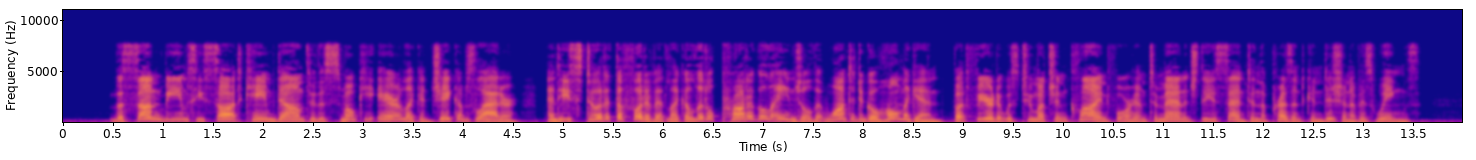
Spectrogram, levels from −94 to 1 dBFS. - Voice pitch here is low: No, high, 190 Hz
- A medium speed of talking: No, fast, 225 wpm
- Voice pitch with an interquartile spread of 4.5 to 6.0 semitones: Yes, average, 4.9 semitones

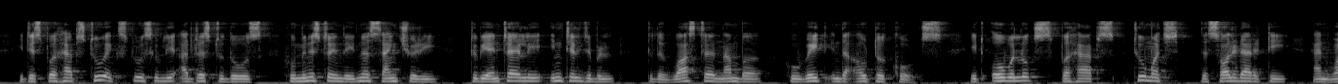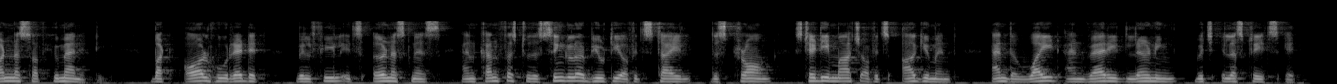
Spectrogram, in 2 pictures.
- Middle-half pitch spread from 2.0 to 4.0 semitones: Yes, narrow, 2.4 semitones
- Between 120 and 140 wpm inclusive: No, average, 165 wpm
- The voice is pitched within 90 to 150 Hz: Yes, medium, 140 Hz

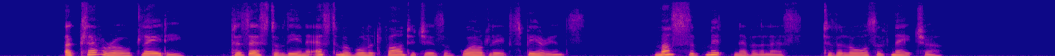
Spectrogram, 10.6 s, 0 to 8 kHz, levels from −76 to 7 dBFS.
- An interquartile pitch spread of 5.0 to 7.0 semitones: Yes, wide, 5.6 semitones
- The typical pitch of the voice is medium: Yes, medium, 175 Hz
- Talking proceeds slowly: Yes, slow, 115 wpm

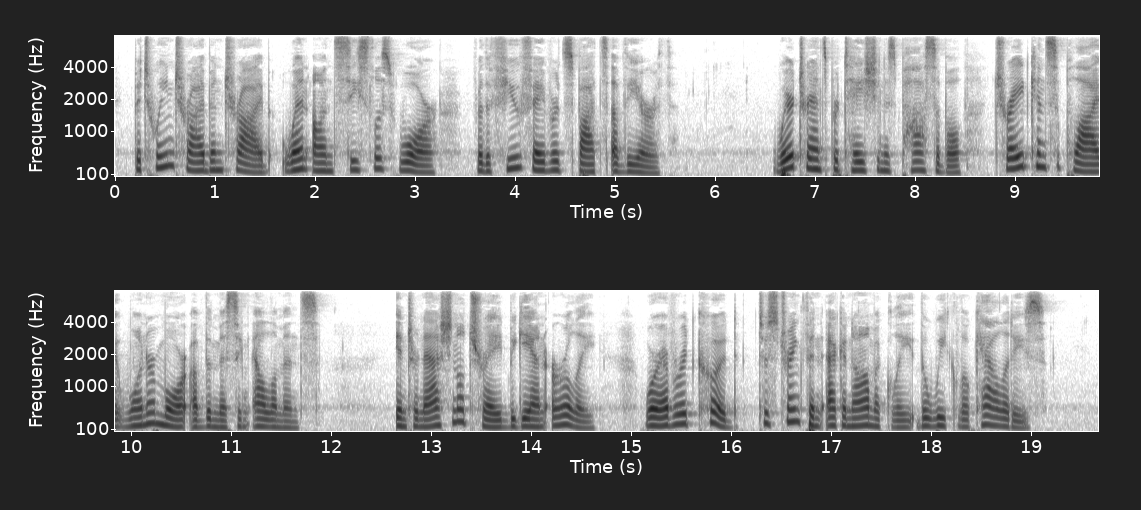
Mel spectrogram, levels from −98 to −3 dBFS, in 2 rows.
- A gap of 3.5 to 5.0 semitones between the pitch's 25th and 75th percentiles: Yes, average, 4.1 semitones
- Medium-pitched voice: Yes, medium, 175 Hz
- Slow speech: Yes, slow, 130 wpm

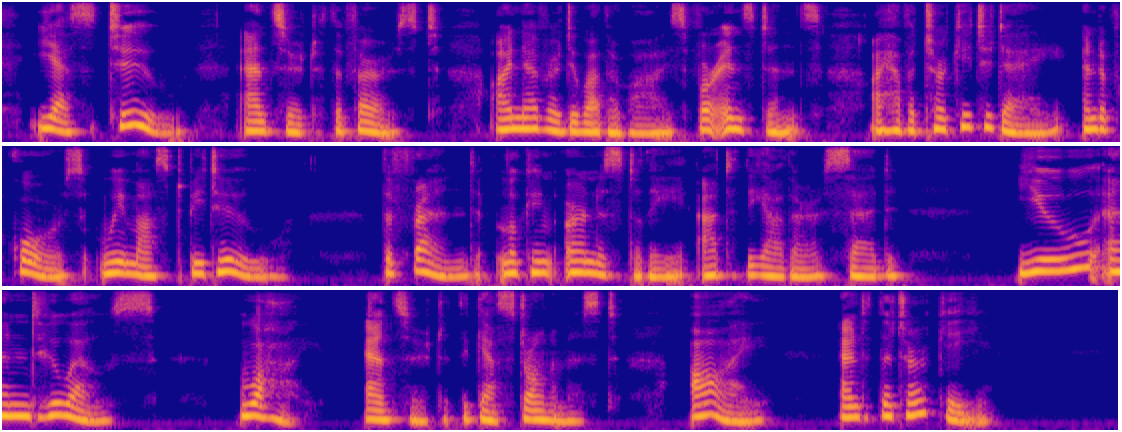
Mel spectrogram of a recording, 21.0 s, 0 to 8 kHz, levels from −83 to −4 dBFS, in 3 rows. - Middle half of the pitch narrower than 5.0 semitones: No, wide, 5.6 semitones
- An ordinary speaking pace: No, slow, 125 wpm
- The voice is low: No, medium, 155 Hz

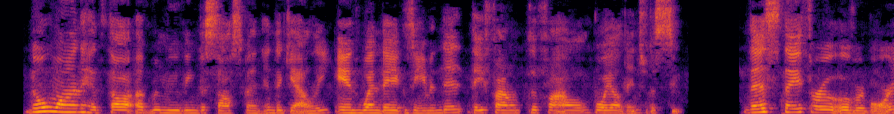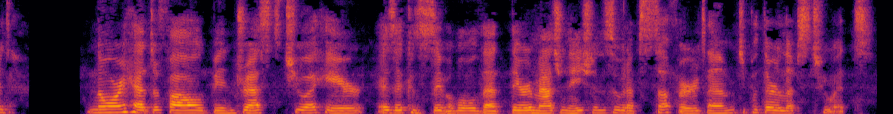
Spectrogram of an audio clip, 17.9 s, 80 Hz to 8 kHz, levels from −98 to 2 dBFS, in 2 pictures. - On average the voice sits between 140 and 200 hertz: Yes, medium, 185 Hz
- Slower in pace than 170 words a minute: No, average, 175 wpm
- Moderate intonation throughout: No, narrow, 2.0 semitones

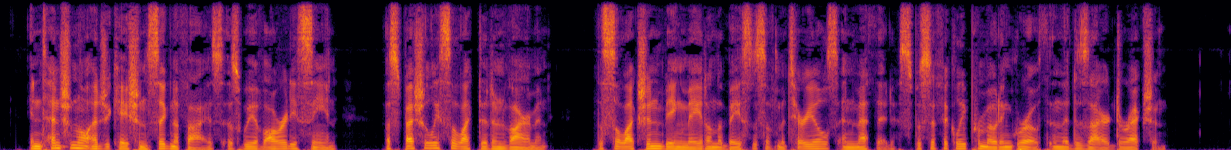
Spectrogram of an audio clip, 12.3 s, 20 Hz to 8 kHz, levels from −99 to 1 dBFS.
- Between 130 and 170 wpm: Yes, average, 145 wpm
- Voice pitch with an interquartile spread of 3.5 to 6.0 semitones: No, average, 3.0 semitones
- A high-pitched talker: No, low, 105 Hz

